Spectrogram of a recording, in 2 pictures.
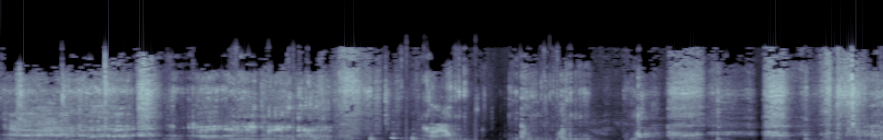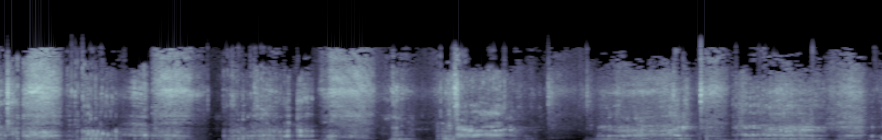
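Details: An English Bulldog growls and grumbles in rough, throaty "monster" bursts while playing with a tennis ball and attacking feet, with a person talking.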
